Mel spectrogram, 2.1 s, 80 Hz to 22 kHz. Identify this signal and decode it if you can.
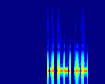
Morse code, heard as a keyed tone, about 50 wpm, 700 Hz. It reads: SP4
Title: Callsign Prefixes for Top 25 DXCC - 50wpm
